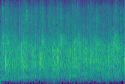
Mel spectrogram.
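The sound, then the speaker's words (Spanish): Audience applause breaks out in an audience during a Spanish-language church sermon: a steady, dense wash of clapping hands that holds at an even level for about two seconds. “Denle un aplauso a Dios, muy lindo.”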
